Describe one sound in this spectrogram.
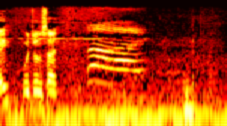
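A young child's voice calls out happily.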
